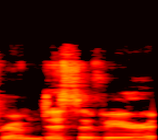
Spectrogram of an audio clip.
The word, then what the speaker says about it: remdesivir: I think it's remdesivir.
